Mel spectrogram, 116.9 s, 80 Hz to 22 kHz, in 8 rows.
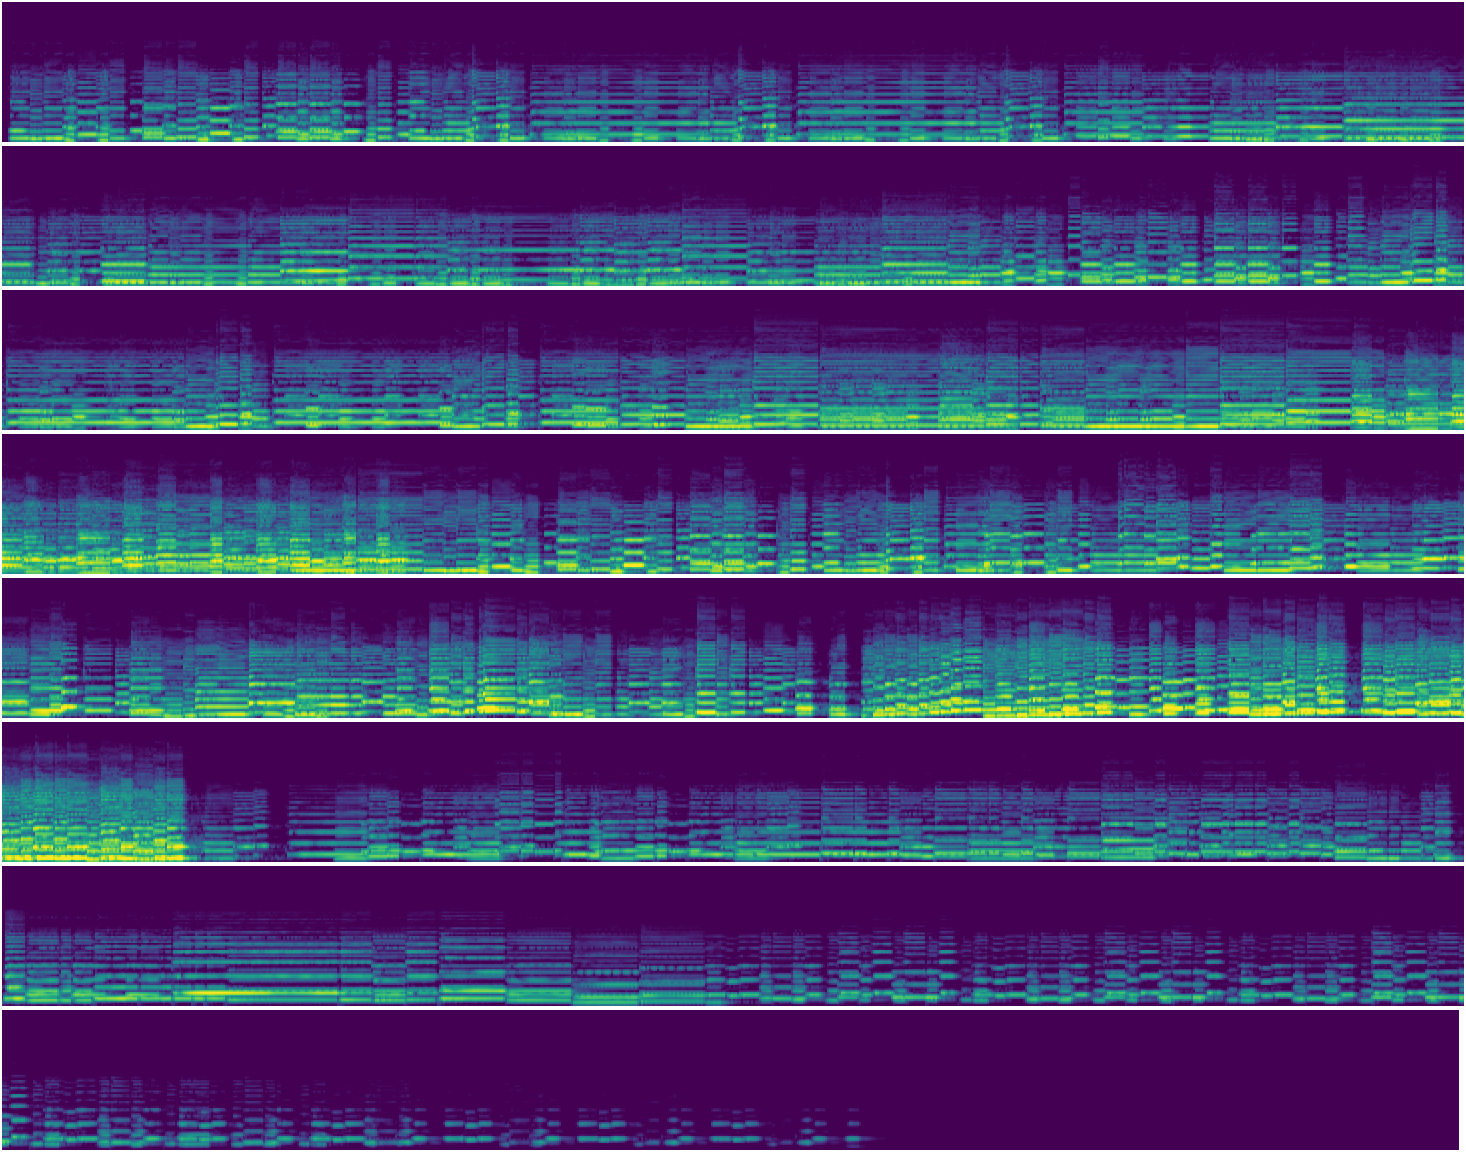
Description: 2/2 (View more 2/2 Music)
Fast and with a swing =c.90
Classical (View more Classical Tenor Sax Duet Music)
